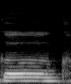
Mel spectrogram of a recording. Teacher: क ख अगर आप बोलेंगे तो कंपन नहीं होगा ज़्यादा, है ना, क ख, तो वो आपका अघोष होता है।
